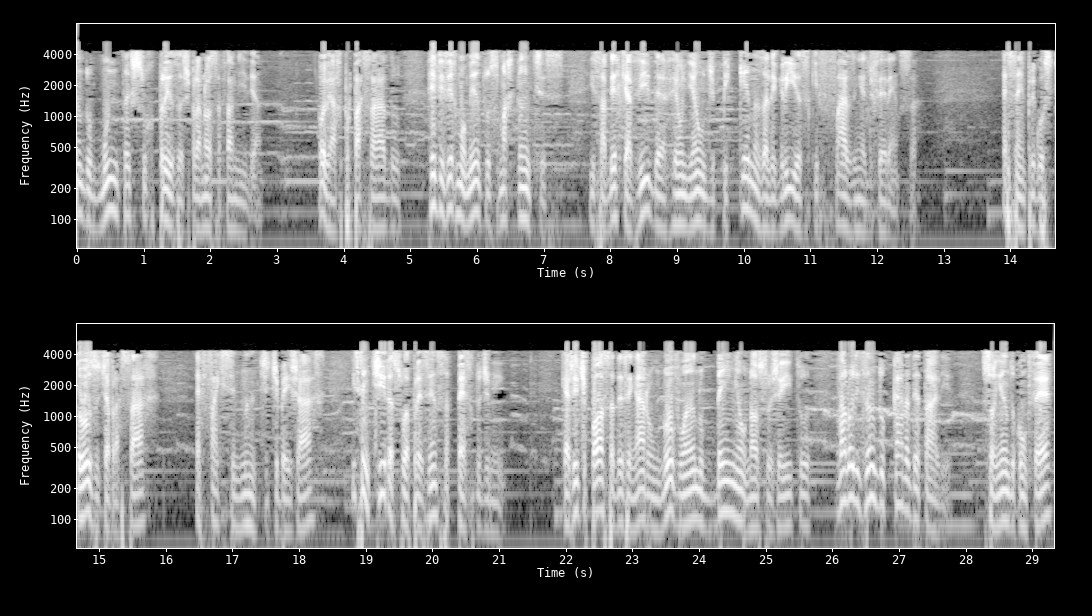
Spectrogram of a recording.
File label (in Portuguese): Natal Romântico Esposa Masculino, Telemensagens; Natal e Ano novo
